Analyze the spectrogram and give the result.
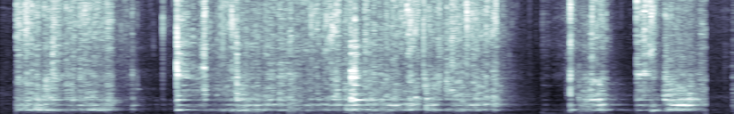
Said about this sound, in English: Stir it all up in there.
